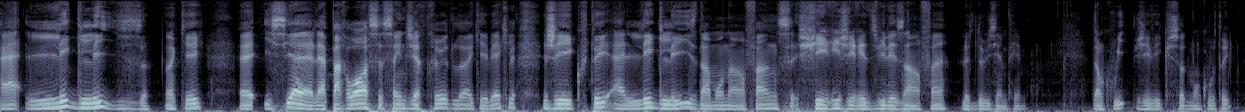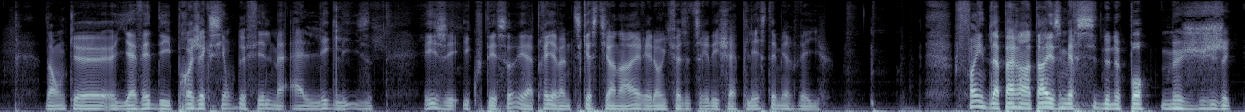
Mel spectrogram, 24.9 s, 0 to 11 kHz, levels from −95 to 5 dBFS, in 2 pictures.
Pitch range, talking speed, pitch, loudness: 95-120 Hz, 190 wpm, 110 Hz, -25 LUFS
